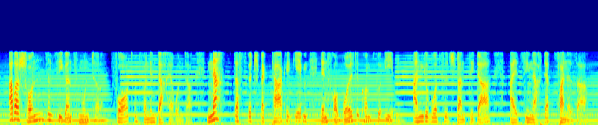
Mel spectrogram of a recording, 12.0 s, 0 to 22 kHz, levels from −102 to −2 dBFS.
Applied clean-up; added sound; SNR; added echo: none; Trumpet + Bowed string instrument; 9 dB; none.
